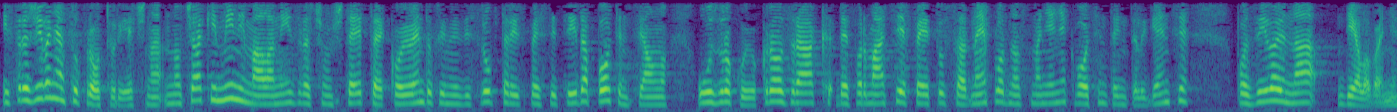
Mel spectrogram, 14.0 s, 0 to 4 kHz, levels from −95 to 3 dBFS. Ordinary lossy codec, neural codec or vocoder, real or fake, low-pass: none; none; real; 3.6 kHz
